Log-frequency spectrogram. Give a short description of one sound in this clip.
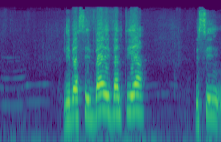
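A woman reads aloud, close to a microphone.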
